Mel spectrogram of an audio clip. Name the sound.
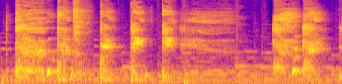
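coughing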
